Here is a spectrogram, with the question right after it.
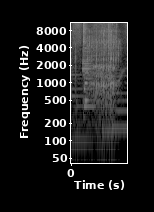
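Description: A cartoon racehorse lets out one short, faint neigh, a quick rising and falling whinny heard alone.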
